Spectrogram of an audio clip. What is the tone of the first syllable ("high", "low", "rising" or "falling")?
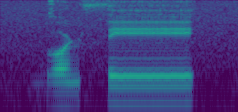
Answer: low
